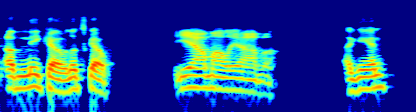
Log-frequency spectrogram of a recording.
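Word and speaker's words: Iamaleava: Let's start with the actual pronunciation of Nico. Let's go. Maliava. Again? Maliava.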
